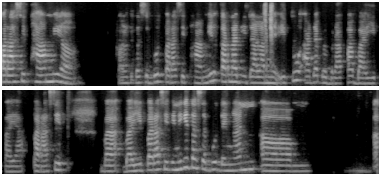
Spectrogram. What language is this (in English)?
Indonesian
